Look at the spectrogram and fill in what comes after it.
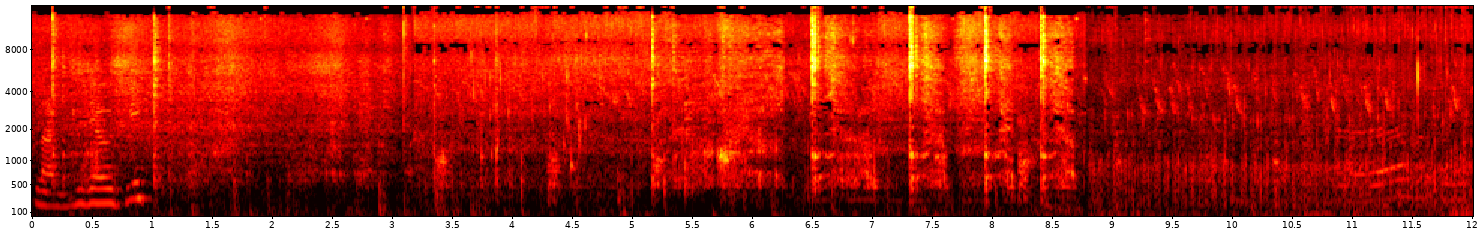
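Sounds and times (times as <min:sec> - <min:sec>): metal spatula scraping a pan: 0:00.0 - 0:03.8, 0:05.0 - 0:08.8
spatula clinking against pan: 0:06.5 - 0:08.7.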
